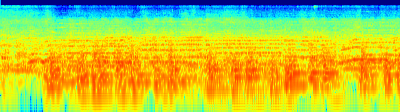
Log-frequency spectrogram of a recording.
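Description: A church orchestra playing a hymn in held, slow-moving chords. A tuba right beside the microphone carries a loud bass line under the brass.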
